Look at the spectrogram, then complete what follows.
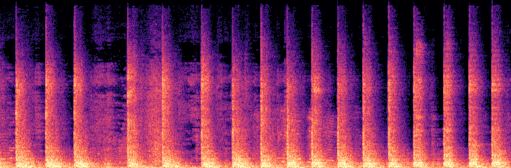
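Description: A nail being driven into a plywood sheet with a hand-held stone used in place of a hammer: sharp, evenly spaced knocks, about three a second.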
